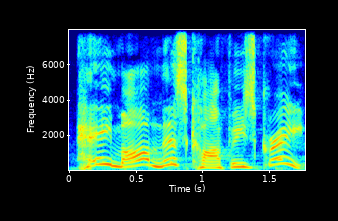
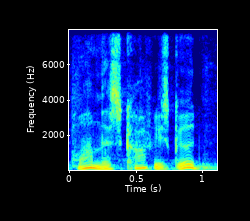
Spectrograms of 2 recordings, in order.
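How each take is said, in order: First: It is said loudly. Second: It is said quietly and calmly.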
